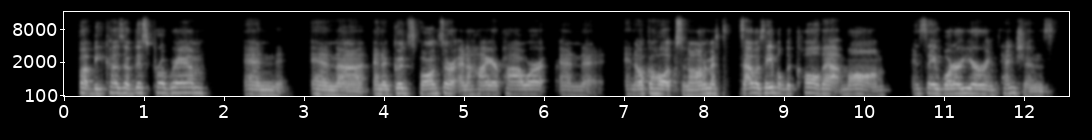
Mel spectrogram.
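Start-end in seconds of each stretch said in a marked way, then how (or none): none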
